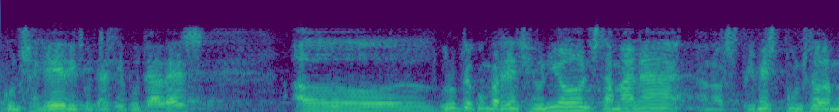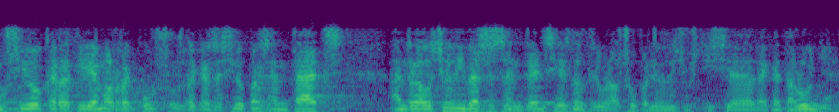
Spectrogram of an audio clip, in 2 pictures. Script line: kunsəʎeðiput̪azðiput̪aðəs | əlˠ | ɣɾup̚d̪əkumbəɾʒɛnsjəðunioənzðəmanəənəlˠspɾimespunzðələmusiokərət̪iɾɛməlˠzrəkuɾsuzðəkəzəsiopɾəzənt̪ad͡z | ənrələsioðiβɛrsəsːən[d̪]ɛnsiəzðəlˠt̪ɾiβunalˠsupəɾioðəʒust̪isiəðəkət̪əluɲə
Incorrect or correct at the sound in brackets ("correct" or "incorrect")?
incorrect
